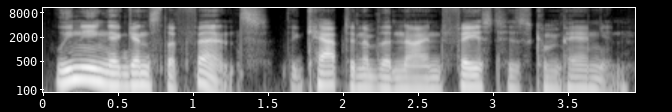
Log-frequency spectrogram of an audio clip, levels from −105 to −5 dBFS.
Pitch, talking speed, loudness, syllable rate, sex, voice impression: 110 Hz, 180 wpm, -20 LUFS, 5.2 syllables/s, male, very masculine, adult-like, middle-aged, thick, tensed, powerful, slightly bright, slightly soft, very clear, slightly muffled, fluent, cool, very intellectual, refreshing, very sincere, very calm, slightly mature, friendly, reassuring, unique, elegant, slightly wild, sweet, slightly lively, kind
